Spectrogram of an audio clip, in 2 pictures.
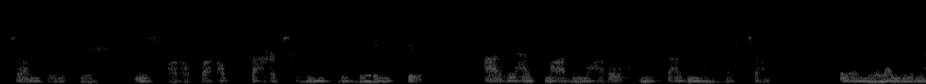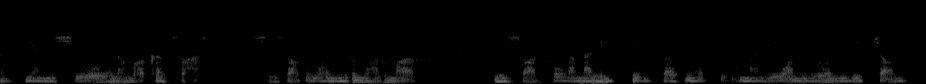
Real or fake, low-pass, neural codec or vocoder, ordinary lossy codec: fake; 3.6 kHz; codec, 16 kHz, 0.5 kbps, X-Codec, HuBERT features, trained on LibriSpeech; Opus, 24 kbps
